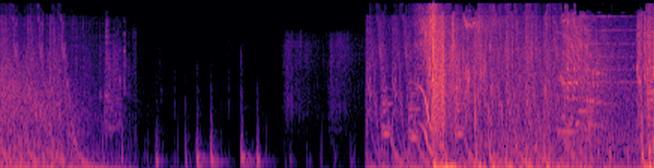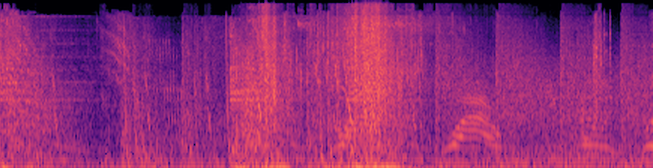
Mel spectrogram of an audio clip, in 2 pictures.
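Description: Rapid gunfire and crashing blasts from a shooter video game, loud and dense with a brief quiet gap before the shooting resumes.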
